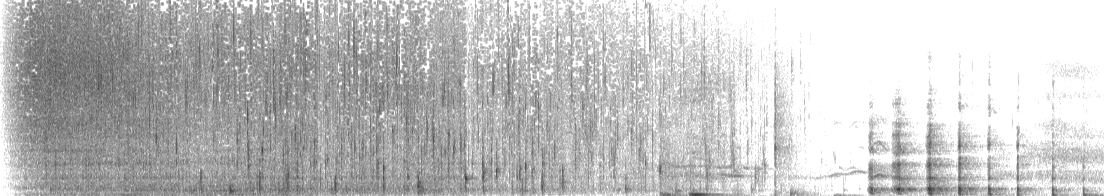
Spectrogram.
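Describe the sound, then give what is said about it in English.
Food sizzles loudly in a hot pan, a dense, steady crackle that thins after several seconds into a series of sharper, separate pops and spatters. No one speaks. “Cue the sizzle.”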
